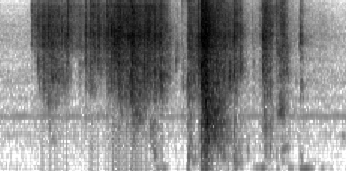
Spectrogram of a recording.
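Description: Clear plastic packaging crinkling as it is handled, in several rustling bursts, loudest about two-thirds of the way through.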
